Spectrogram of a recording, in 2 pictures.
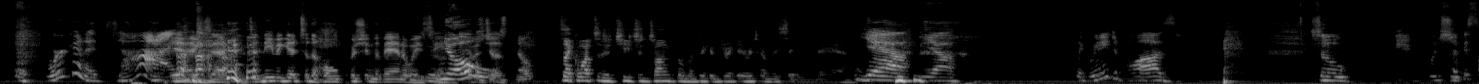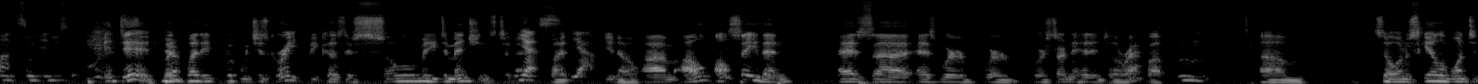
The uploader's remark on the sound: Since we're still learning, we botched the actual recording of the audio, so we used the sound from the two cameras we shot the video version of the show with. We sound fine, but it's a little "room-toney".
